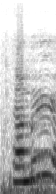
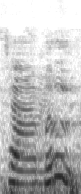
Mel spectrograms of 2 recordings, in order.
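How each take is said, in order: First: The first vowel is short. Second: The first vowel is long. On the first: The speaker calls it right. "தமிழ் அப்படின்னு தான் கொடுத்தாங்க" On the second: The speaker calls it wrong. "நெடிலா மாத்தி டேமில் அப்படின்னு மாத்தினோம்"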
